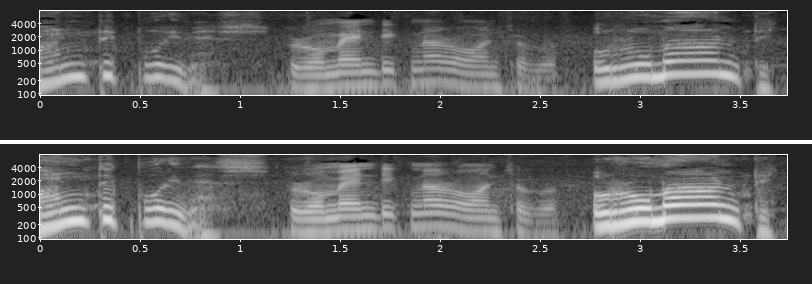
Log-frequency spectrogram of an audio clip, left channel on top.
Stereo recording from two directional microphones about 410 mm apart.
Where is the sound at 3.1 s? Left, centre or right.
Centre.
